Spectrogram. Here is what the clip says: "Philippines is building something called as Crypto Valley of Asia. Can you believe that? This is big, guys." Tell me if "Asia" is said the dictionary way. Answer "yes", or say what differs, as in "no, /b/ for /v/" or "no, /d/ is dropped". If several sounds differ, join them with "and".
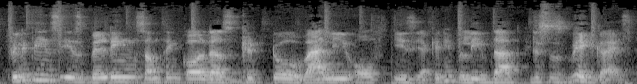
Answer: no, /z/ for /ʒ/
